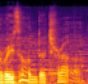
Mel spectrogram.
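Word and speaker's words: raison d'être: How do you pronounce this? Reason for being. I see. That's a raison d'etre.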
